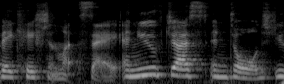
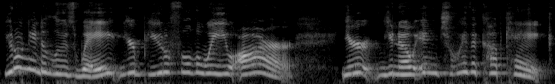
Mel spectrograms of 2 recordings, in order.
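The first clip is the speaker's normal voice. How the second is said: tender reassurance; 3 semitones higher than usual. Retold or imitated. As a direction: soothe her like your little girl. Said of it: "cup her hand and be like".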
